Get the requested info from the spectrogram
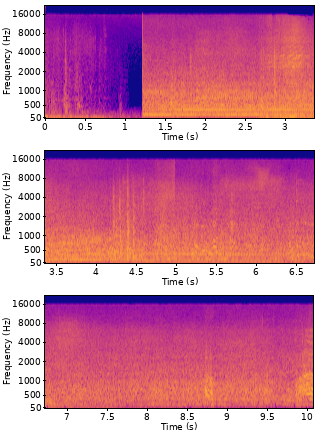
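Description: Motorboat engine running steadily, cutting in abruptly about a second in, its pitch dropping a little about seven seconds in as the boat slows.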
